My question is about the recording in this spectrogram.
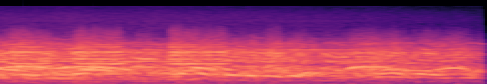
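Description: A man's voice, the football match commentary, running on over stadium crowd noise.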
